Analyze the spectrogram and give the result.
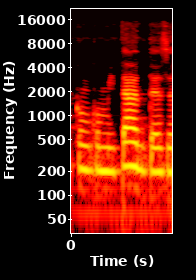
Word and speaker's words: concomitantes: Esta palabra concomitantes es una palabra llana, no se acentúa en la penúltima sílaba debido a que termina en S.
